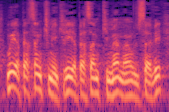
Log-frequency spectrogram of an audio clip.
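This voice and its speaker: Noticeable noise sits in the background. A man talks over it. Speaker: radio host. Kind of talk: debate moderation.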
